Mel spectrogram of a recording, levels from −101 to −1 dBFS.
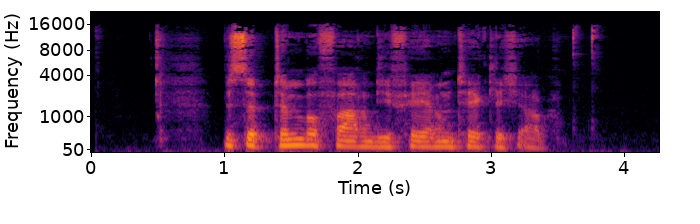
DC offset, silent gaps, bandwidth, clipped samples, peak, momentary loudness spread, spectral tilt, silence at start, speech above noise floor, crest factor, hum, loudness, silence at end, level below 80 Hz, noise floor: under 0.1%; none; 16 kHz; under 0.1%; -10 dBFS; 22 LU; -4 dB/octave; 0.5 s; 27 dB; 24 dB; none; -32 LUFS; 0.45 s; -66 dBFS; -59 dBFS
